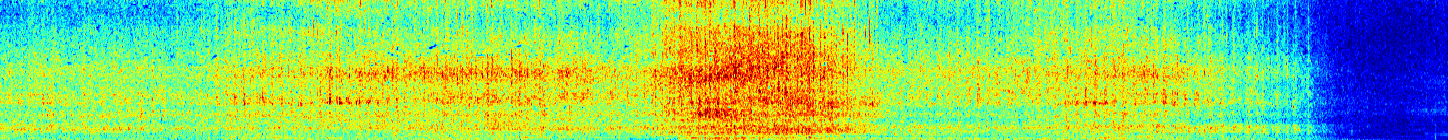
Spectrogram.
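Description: Motorised building-brick model train running on plastic track: a steady whir of its small electric motor and gearing with the rattle of wheels on the rails. It swells for a couple of seconds midway, then drops away sharply near the end.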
